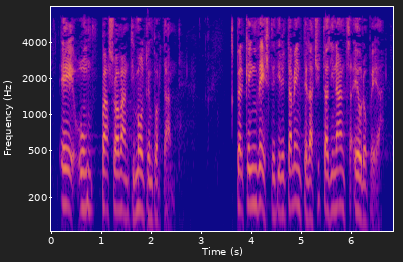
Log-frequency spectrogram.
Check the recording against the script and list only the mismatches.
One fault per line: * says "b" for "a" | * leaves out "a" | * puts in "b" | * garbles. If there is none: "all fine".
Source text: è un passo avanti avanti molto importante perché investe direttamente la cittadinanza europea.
* leaves out "avanti"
